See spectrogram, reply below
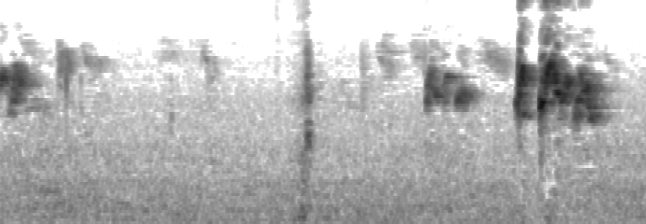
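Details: Red-whiskered bulbul singing: short warbled phrases separated by quiet gaps, a single brief note, then a louder, richer burst of bubbling whistled notes near the end, with a sharp click midway.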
